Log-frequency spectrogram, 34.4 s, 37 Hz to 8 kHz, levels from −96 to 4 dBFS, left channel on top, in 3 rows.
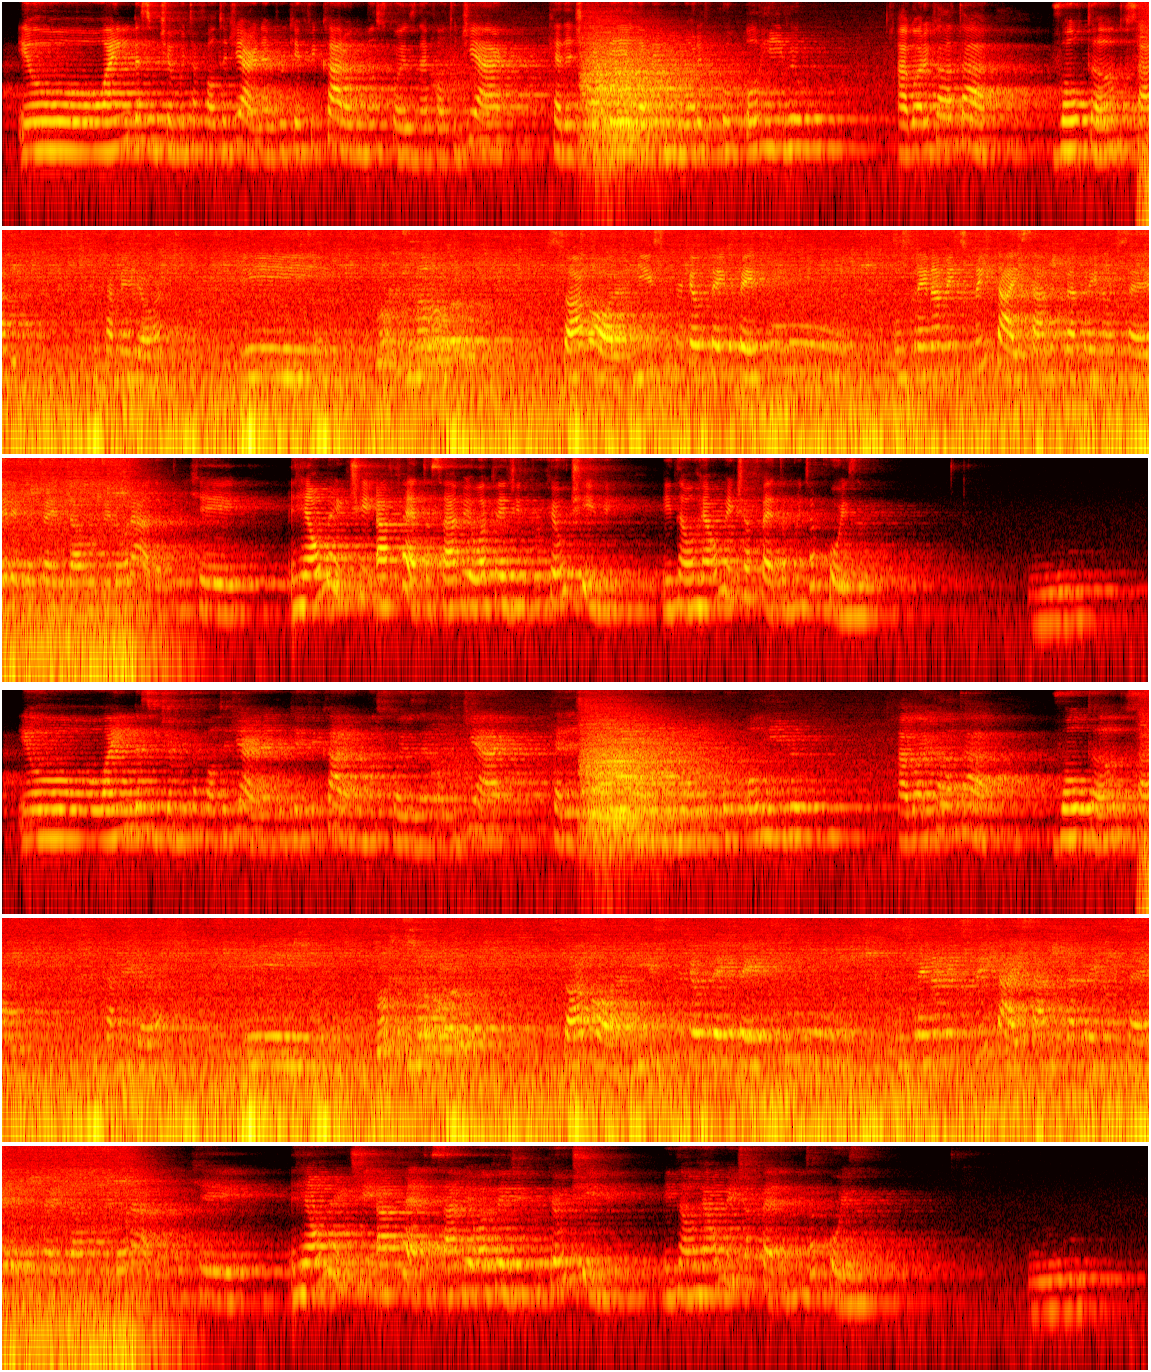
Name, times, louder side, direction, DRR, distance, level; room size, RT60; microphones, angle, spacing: voice 1, 0.2-5.0 5.5-8.0 9.0-9.9 10.5-11.6 12.2-13.1 13.8-14.9 15.5-15.9 16.9-20.0 20.4-25.3 25.8-29.1 29.5-31.6, left 3 dB, 70° left, 4 dB, 0.6 m, -30 dB
sound 1, 4.3-4.6 5.8-7.5, equal, 15° right, 1.3 m, -27 dB
sound 2, 11.3-24.2, left 1 dB, 30° left, 0.9 m, -31 dB
voice 2, 13.9-14.8 15.1-16.3 33.2-33.7, equal, 60° right, -3 dB, 1.3 m, -34 dB
10.0 x 3.9 x 3.7 m, 2.5 s
head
